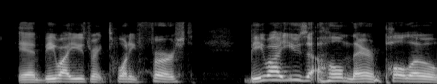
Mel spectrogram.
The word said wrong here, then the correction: Provo: or I think it's Polo or however you pronounce that, Utah. – Provo? – Provo, thank you.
